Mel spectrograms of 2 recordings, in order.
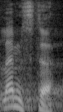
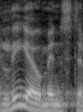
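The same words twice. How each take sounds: First: The name is pronounced the local, shortened way. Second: The name is pronounced as it is spelled. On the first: It is how local people say it. The speaker calls it right. "everybody pronounced it" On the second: It was read off a map. The speaker calls it wrong. "that's what it said on my map"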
